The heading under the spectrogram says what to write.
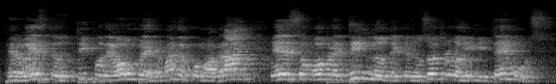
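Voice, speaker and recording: A preacher with a high voice delivers his sermon, constantly addressing the brethren and throwing questions at them. He is recorded from a distance in a church hall with a heavy echo. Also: moderate pace. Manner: repeats 'hermanos', asks the congregation questions. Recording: echoey hall from far off.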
